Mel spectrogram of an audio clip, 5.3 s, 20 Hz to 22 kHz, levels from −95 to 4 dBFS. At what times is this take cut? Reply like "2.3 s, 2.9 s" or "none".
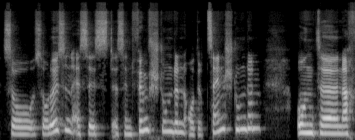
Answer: none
